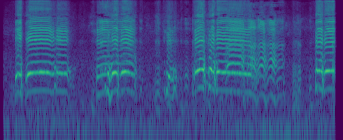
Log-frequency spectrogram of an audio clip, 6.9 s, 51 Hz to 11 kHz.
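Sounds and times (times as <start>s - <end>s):
goats bleating like laughter: 0.3s - 5.0s.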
